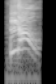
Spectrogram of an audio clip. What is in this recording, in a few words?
angry no sound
